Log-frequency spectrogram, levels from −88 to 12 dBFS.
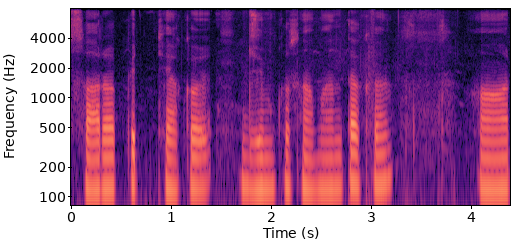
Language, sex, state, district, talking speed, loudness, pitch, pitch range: Garhwali, male, Uttarakhand, Uttarkashi, 110 wpm, -20 LUFS, 125 Hz, 120-135 Hz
